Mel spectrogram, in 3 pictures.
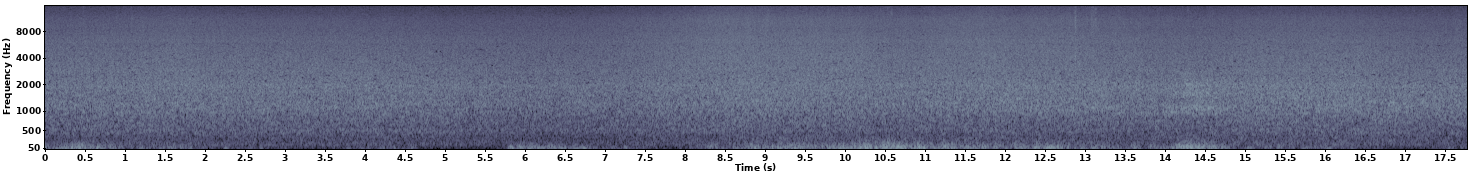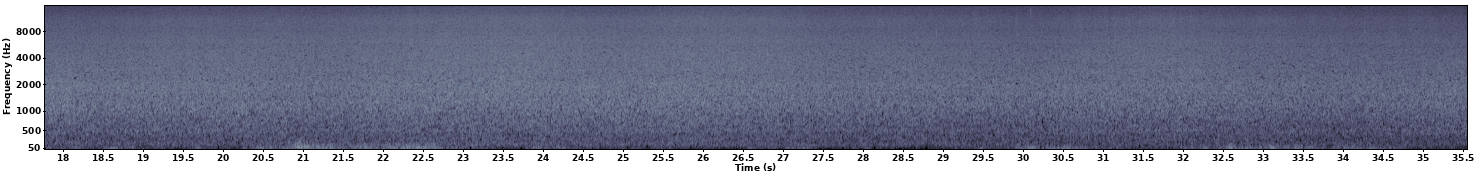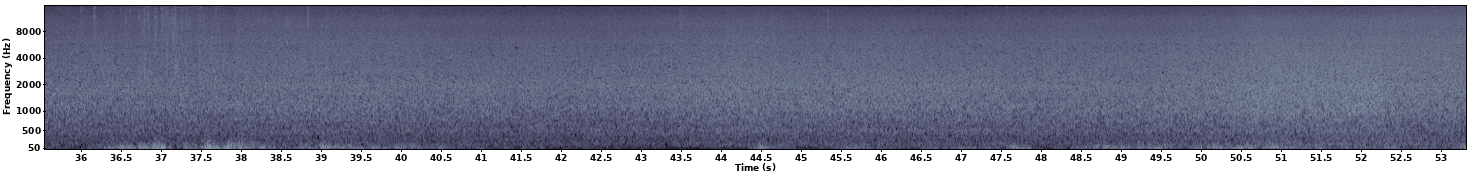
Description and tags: Windy forest, recorded with a Zoom H1.
field-recording, forest, nature, tree, trees, wind, windy, woods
